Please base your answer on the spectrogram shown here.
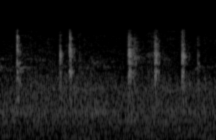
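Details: Great blue heron chicks begging while being fed at a Chesapeake nest; short harsh clattering calls in scattered bursts of one to three, with faint background hiss.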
